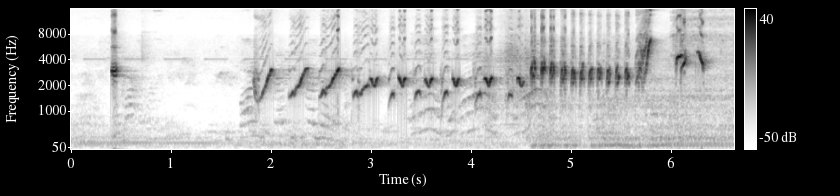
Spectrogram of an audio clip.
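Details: Provoking lure song of a greater green leafbird in 'nembak ngekek' style: a lone sharp note, then rising slurred whistles speeding into a dense rattling run of high chirps, with a faint low hum.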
